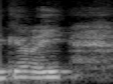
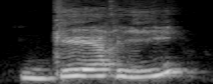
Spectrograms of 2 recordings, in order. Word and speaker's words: guéri: Guéri, notice how we have U between G and E. If I didn't have U between G and E, I would pronounce G.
